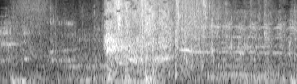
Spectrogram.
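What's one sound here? A blade swings and strikes with a heavy thud.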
